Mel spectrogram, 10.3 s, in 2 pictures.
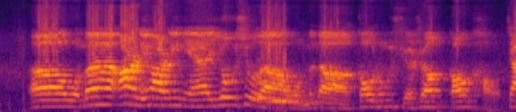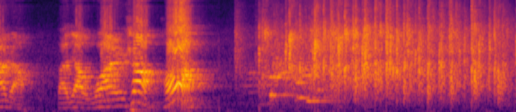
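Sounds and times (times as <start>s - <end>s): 
speech: 0.3s - 8.4s
sparse audience applause: 7.5s - 10.3s.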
